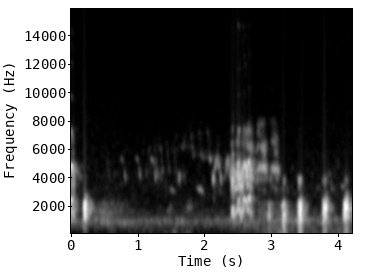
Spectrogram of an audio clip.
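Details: Least tern at Oso Flaco, recorded May 31, 2019: a clean sequence of sharp, grating chips, then a rasping double note, followed by four evenly spaced short calls at roughly three-per-second pace, with little background.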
